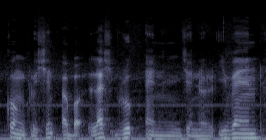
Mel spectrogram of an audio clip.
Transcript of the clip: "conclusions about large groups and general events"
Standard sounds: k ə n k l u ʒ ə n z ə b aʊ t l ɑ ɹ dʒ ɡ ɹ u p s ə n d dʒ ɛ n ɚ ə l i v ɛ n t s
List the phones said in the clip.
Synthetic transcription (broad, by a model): k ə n k l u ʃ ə n ə b aʊ t l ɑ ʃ ɡ ɹ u p ə n dʒ ɛ n ɚ ə l i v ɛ n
